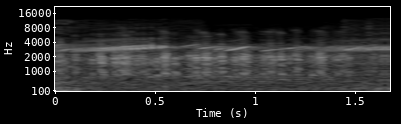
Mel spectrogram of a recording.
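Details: A male western chorus frog, about half an inch to an inch long, calling in a spring vernal pond with his inflated throat, gives a high, creaky, rising trill, like a thumbnail drawn along a comb's teeth.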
